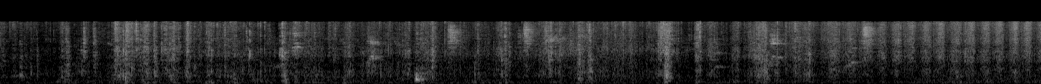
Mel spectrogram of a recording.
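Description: Crumpled aluminium foil crinkling as hands handle and squeeze it: a continuous dense crackle of many small crisp snaps.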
